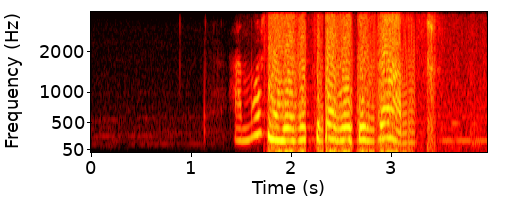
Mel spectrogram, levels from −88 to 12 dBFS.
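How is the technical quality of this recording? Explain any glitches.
Telephone-band G.711 A-law speech breaks down from 1.72 s to the end with a mu-law and A-law mix-up. A-law bytes are decoded as mu-law, scrambling sample levels. The result is harsh, gritty distortion with hiss filling the pauses. Unlike clipping, it corrupts quiet moments as well as loud ones.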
